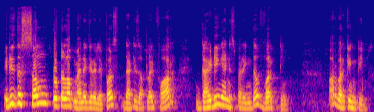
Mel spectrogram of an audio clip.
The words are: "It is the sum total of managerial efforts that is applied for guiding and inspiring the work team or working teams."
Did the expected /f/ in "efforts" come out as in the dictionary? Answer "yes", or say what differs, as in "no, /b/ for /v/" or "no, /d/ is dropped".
no, /p/ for /f/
